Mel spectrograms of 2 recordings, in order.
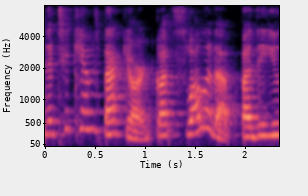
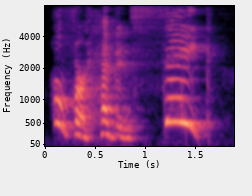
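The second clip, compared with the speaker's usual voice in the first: slow, louder exasperated sigh of a line; exasperated neighbour; 3 semitones higher, 4 dB louder, slower than usual. Acted. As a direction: drag it out, fed up. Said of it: "said Missus Tickham".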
